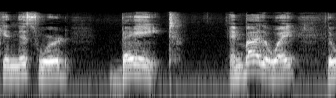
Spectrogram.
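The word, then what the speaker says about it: بيت: sakon uhh what's a suon suon means don't pronounce it but give it some value anyway this is bait bait house bait house now so that you'll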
